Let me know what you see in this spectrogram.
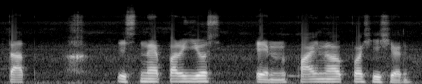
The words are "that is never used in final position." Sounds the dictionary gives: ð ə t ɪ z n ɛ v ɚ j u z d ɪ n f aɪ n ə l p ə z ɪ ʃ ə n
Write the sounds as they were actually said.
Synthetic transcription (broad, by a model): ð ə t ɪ s n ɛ p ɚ j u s ɪ n f aɪ n ə l p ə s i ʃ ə n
